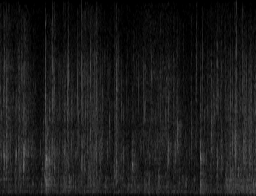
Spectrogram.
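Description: Pork menudo with pepper simmers in a pot, giving a steady bubbling, frying texture with a few sharper clinks and pops, close and moderately loud.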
